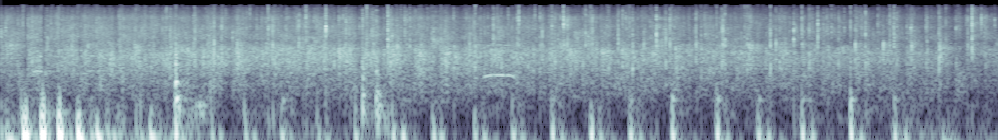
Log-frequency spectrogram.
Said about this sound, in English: So can I have the most enormous round of applause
